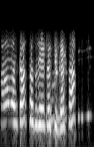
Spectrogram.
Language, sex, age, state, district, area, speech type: Kashmiri, female, 18-30, Jammu and Kashmir, Srinagar, urban, conversation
